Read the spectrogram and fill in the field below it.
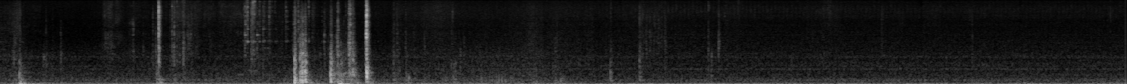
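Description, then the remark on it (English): A brief burst of metallic keys jangling and clinking a few times near the start as the keys are handed over, then fading into a steady low engine-like rumble with no voices. “Take the keys.”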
